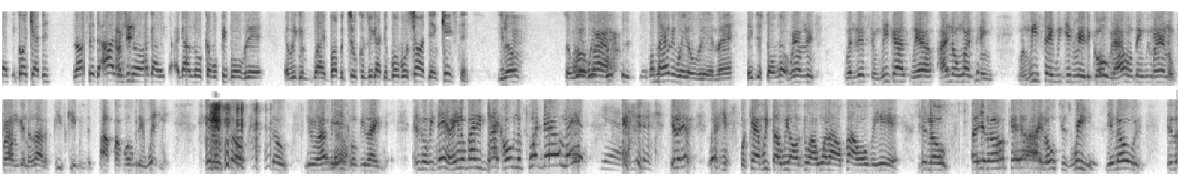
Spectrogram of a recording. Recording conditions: phone line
